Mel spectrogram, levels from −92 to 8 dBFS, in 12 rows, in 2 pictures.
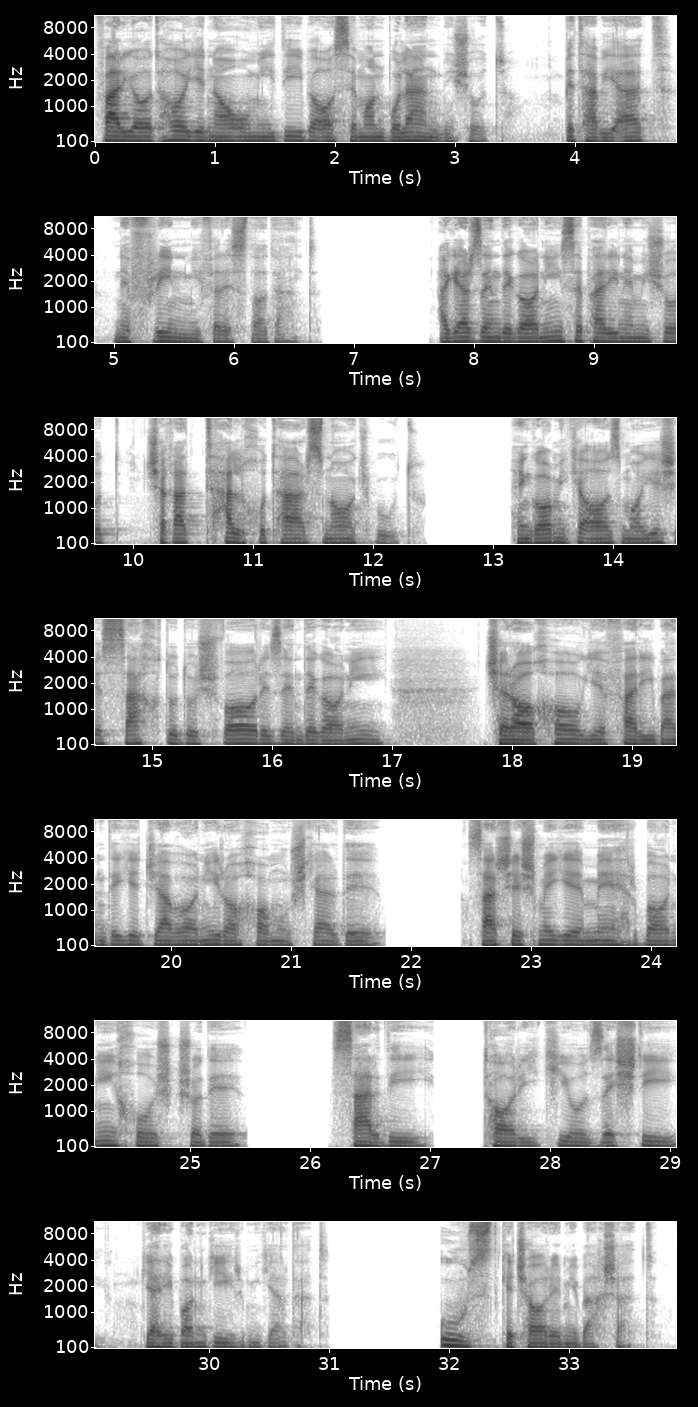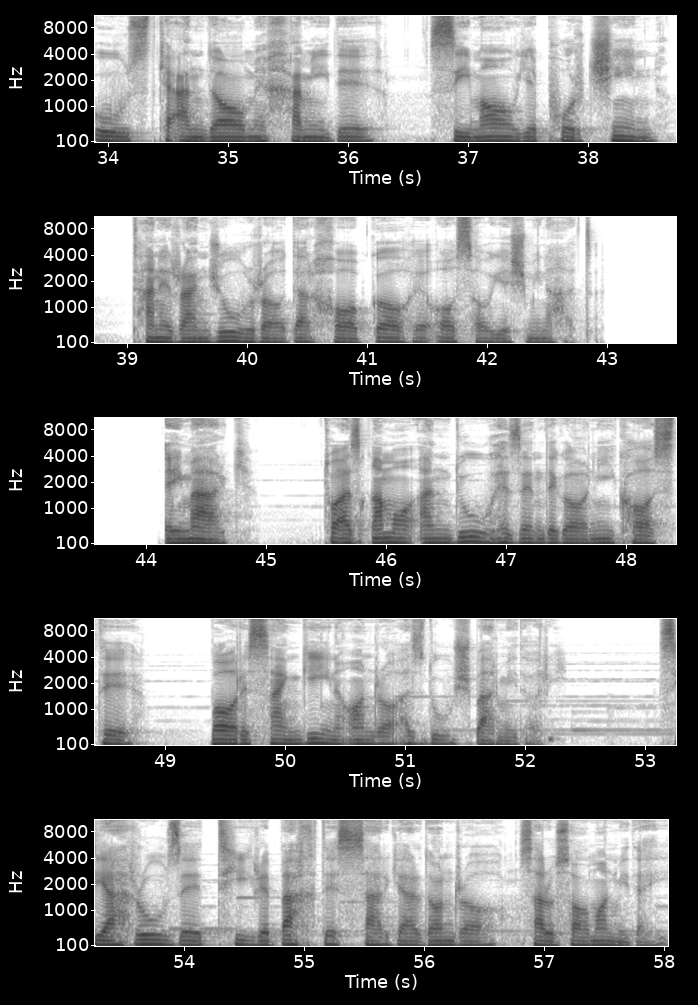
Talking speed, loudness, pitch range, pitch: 95 wpm, -20 LUFS, 100-115 Hz, 105 Hz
